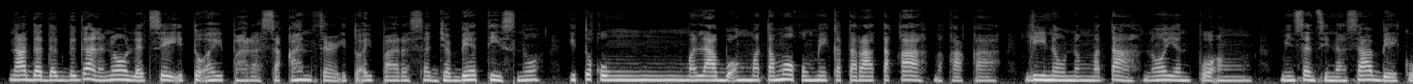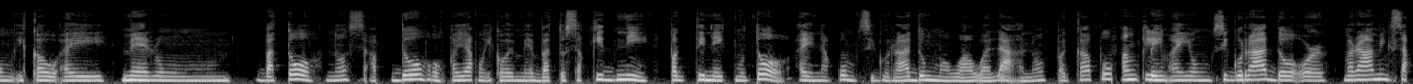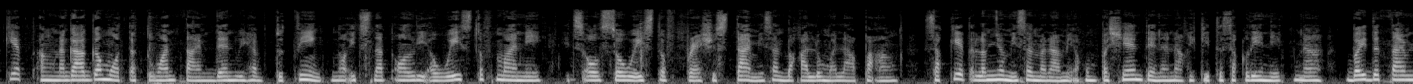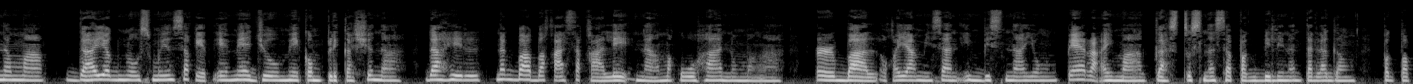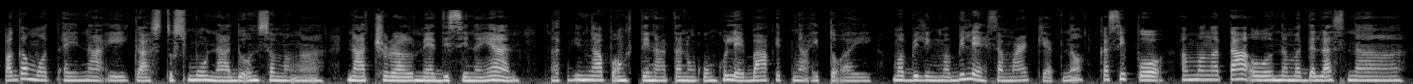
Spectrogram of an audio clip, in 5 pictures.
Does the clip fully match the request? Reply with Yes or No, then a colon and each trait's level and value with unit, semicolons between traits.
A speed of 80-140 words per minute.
No: fast, 155 wpm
